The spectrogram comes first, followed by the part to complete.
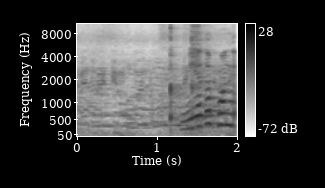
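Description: A spoon clicking against a dish: two short sharp clinks a little after a second in, with a voice starting just after.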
